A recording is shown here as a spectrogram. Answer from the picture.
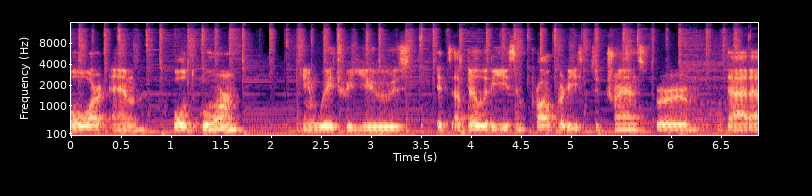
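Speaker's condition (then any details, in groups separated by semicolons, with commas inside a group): No condition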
